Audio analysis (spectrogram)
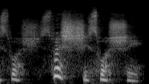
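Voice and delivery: plain reading voice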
